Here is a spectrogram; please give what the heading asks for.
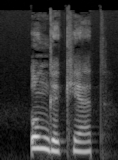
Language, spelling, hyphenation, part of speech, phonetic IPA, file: German, umgekehrt, um‧ge‧kehrt, verb / adjective / adverb, [ˈʊmɡəˌkeːɐ̯t], De-umgekehrt.ogg
- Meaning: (verb) past participle of umkehren; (adjective) reverse; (adverb) the other way round, the other way around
